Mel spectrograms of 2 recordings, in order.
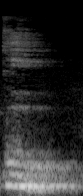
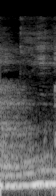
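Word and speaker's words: coup: Example है इसके कू, तो ये खाली कू है, कूप नहीं है, ये क्या है? कू, इसका मतलब होता है तख्ता पलट करना, तो ये कूप ना होकर इसकी सही प्रोनाउंसिएशन क्या है? कू, तो P यहां पर साइलेंट है।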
